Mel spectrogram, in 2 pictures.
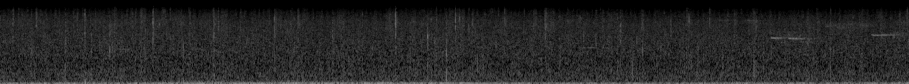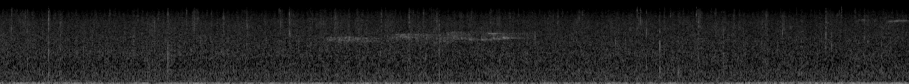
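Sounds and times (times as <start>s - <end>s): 
rainstorm in a chestnut grove: 0.0s - 18.1s.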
